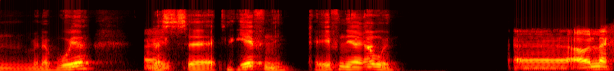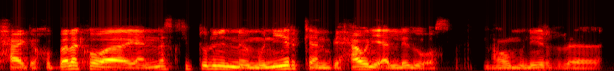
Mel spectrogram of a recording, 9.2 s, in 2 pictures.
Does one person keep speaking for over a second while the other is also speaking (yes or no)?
no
